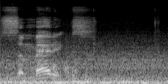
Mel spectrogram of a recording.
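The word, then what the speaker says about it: cymatics: into uh I believe this a word called somatics see somatics yeah somatics it's spelled c-y-m-a-t-i-c-s right somatics and you know you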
